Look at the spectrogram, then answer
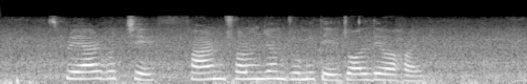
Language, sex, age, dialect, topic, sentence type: Bengali, female, 25-30, Northern/Varendri, agriculture, statement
